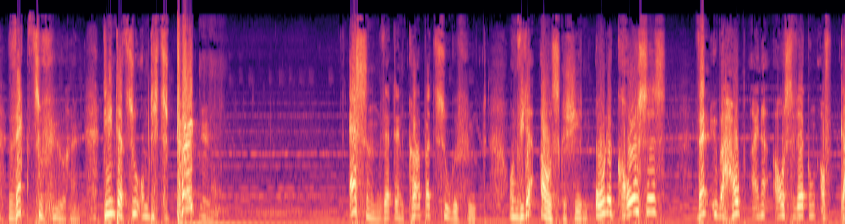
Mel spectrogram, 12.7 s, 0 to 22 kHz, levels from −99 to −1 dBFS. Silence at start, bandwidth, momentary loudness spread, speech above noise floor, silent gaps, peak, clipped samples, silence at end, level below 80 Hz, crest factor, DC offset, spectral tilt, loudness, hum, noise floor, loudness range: 0 s; 17.5 kHz; 15 LU; 21 dB; none; 0 dBFS; 0.2%; 0 s; -32 dBFS; 12 dB; under 0.1%; -4 dB/octave; -10 LUFS; none; -31 dBFS; 5 LU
